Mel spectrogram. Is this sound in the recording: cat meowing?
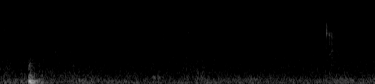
no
